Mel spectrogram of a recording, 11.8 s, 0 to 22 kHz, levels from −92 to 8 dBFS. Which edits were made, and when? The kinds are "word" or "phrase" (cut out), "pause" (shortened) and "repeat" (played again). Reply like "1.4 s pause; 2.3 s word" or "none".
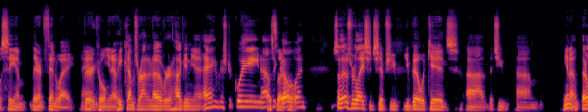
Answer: none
